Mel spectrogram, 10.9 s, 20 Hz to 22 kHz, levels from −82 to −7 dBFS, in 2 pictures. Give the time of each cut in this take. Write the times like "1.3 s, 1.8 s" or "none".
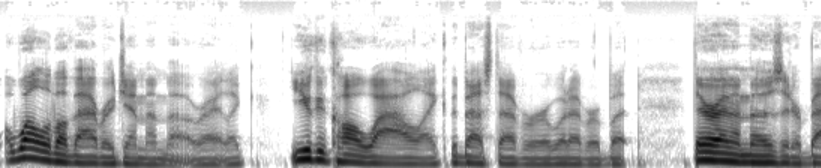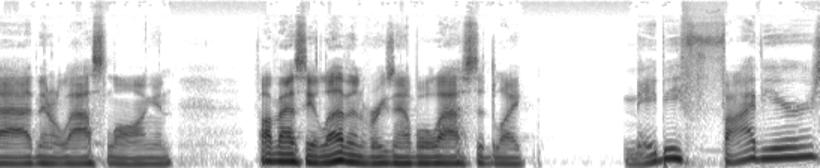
none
